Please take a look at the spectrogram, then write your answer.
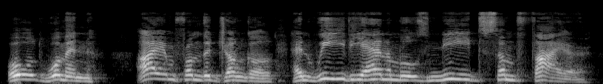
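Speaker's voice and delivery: loud announcing antelope; calling out. Acted. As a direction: call across to the old woman. Antelope calls to old woman.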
